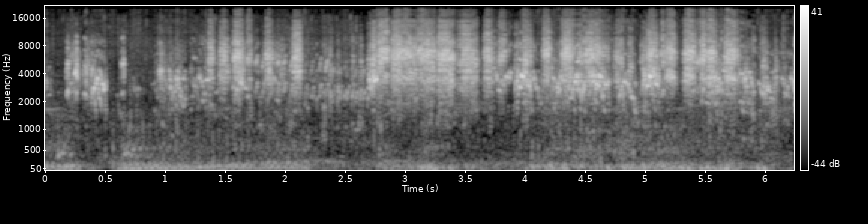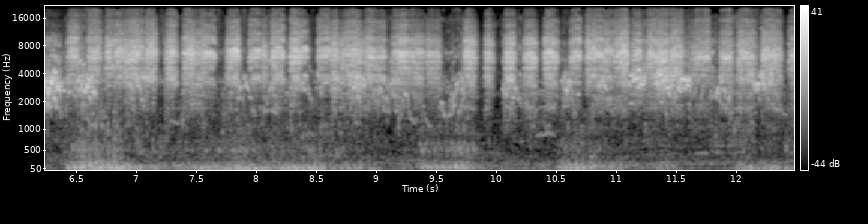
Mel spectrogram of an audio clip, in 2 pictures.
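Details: Budgies in an aviary colony chirp and twitter without pause, a thick, even blanket of high-pitched calls from many birds at once.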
